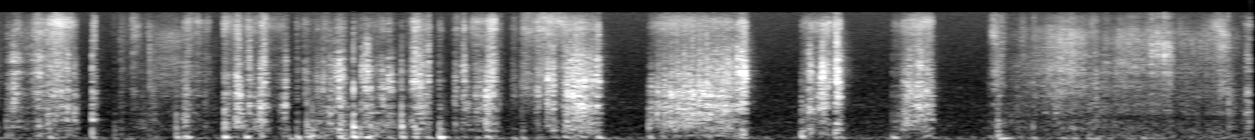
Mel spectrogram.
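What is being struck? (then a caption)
Corrugated cardboard box. An open hand and fingertips tap, rub and scratch across the front face of a large, closed, hollow corrugated cardboard shipping box resting on a shelf, its contents not visible. Quick dry taps with low hollow thumps mix with papery, bright scratching. Several longer, steady bursts of rasping rubbing stand out in the second half.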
